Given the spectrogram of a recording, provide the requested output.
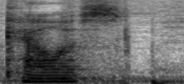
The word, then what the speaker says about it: Calais: got calais which yes it's spelled kawaii like the city in france but in maine it's called kalas for some reason oh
